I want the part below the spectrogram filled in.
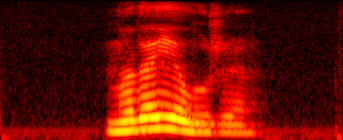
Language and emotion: Russian, angry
